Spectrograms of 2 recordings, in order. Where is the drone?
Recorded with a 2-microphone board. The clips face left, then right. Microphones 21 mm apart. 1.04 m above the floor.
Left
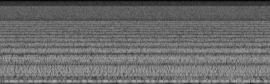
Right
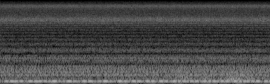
60° left (ahead or behind).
